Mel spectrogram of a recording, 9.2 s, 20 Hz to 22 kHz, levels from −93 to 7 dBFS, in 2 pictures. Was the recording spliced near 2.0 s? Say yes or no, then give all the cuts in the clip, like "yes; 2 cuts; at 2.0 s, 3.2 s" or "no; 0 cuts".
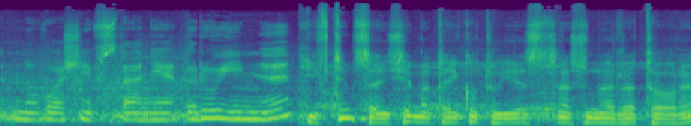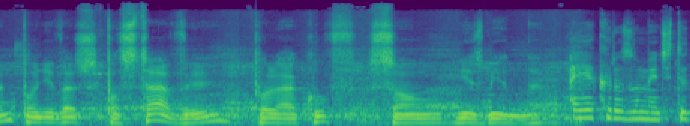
yes; 2 cuts; at 2.0 s, 4.7 s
